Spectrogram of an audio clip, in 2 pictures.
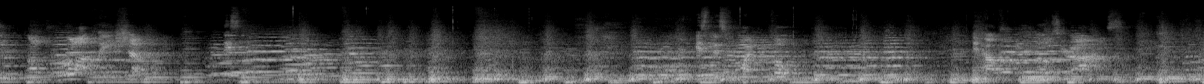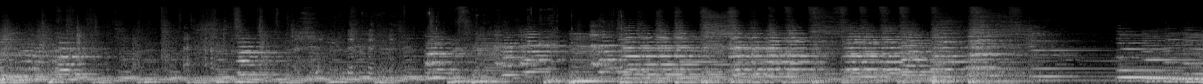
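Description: Musical-theatre overture played by an orchestra, with brass leading, in a lively jazz style.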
